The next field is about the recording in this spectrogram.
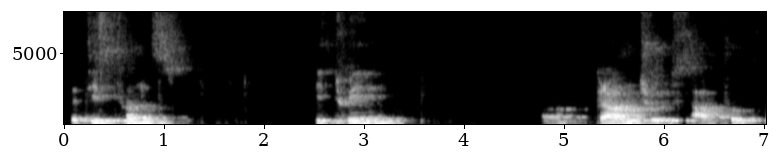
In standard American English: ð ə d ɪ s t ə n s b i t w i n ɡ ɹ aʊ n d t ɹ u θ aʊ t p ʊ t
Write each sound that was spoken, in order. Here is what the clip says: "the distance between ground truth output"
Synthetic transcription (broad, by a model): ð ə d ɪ s t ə n s b i t w i n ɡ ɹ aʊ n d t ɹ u s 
